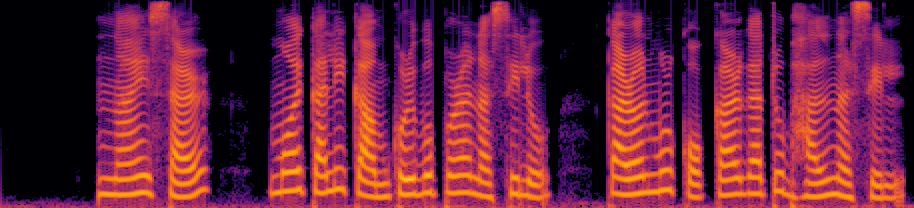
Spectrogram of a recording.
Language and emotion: Assamese, sad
